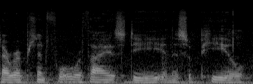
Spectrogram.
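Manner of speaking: real soft, low-volume courtroom introduction; too quiet to hear. Real, not acted. Lawyer introducing his client to appeal judges, too quietly. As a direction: speak too softly for the bench to hear. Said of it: "You have to talk louder".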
